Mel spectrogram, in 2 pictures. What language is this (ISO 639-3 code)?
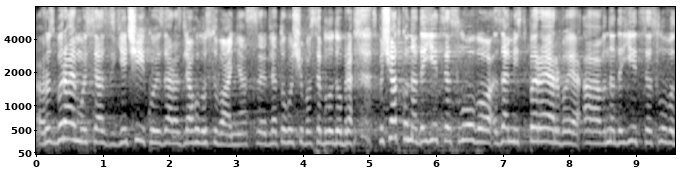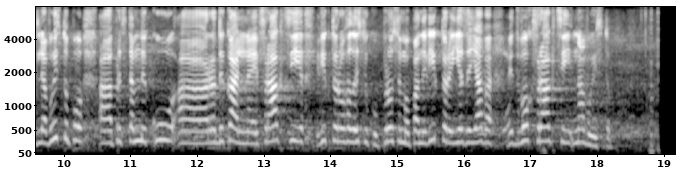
ukr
